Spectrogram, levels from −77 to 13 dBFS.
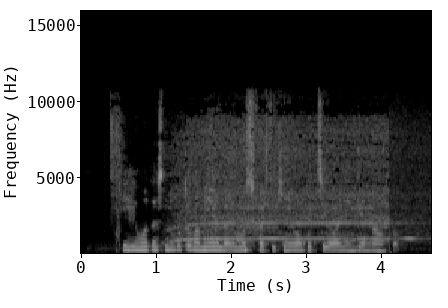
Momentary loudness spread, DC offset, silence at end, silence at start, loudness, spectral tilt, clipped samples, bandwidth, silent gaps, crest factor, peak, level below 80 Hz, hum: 9 LU; under 0.1%; 0 s; 0.4 s; -29 LUFS; -1.5 dB/octave; under 0.1%; 11.5 kHz; none; 18 dB; -14 dBFS; -76 dBFS; none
